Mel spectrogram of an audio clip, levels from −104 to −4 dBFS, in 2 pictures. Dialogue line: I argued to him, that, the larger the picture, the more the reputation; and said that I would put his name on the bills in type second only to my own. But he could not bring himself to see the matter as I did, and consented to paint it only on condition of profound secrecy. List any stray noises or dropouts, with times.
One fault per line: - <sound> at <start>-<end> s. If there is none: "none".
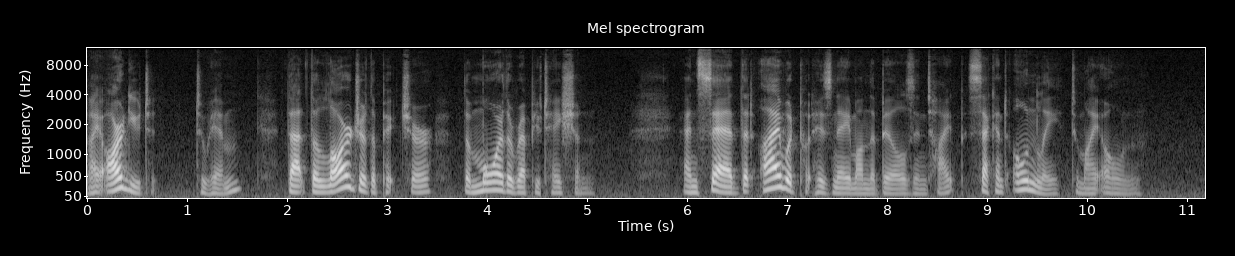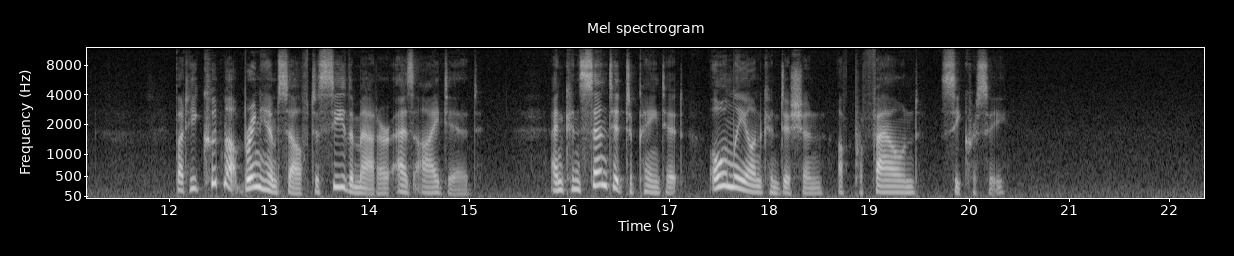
none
